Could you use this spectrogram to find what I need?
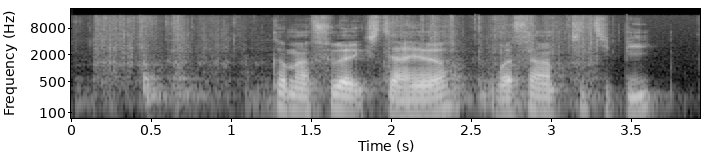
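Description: Crumpled newspaper rustles as it is pushed into a cast-iron wood stove.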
